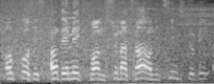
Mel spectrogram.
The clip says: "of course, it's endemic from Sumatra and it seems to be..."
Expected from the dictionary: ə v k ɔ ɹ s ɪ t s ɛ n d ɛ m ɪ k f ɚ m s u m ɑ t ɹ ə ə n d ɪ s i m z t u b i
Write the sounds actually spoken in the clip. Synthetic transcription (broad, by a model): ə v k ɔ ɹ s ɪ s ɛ d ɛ m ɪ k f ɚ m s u m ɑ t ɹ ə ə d ɪ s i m s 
